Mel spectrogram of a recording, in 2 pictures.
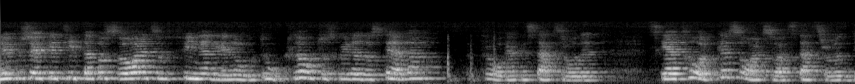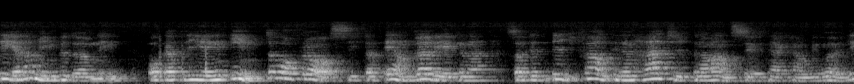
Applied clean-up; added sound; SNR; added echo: neural separator model SepFormer DNS4.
